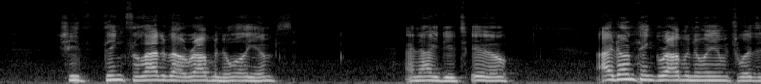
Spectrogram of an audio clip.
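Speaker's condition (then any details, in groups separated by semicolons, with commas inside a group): Cerebral palsy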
